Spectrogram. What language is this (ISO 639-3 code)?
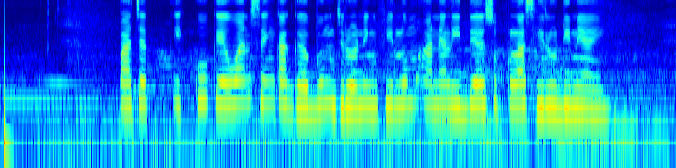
jav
